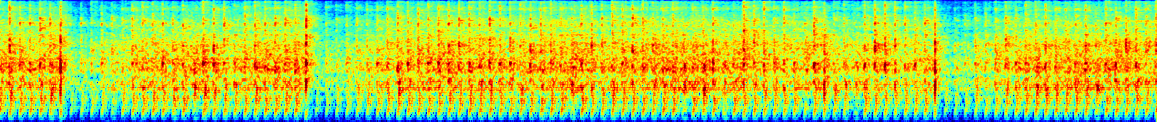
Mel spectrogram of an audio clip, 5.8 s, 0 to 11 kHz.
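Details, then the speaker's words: Honda ES4500 generator engine, test fired after rebuild with no exhaust fitted: loud run with a quick, even crackle of firing pulses and no knocking. Runs normally. "sounds good guys looks like we got a running motor again"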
